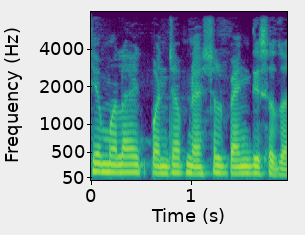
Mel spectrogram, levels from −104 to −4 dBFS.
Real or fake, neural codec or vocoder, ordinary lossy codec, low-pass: real; none; none; 7.2 kHz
